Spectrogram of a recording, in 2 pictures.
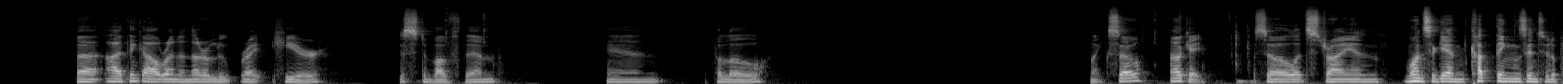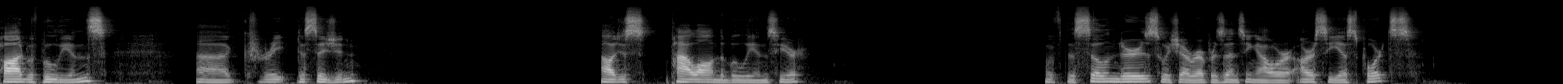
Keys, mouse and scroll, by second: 1.7 click, 3.0-4.1 drag, 4.5 middle click, 11.6 middle click, 12.4 Tab, 14.4-15.8 drag, 17.1-19.2 drag, 21.9-22.8 drag, 24.1-25.2 drag, 26.0 click, 26.8-28.3 drag, 29.9-31.1 drag.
